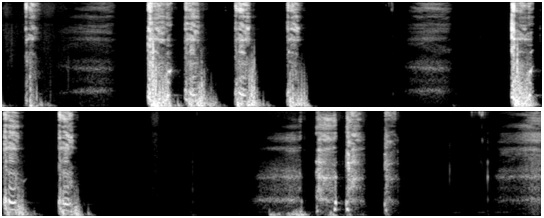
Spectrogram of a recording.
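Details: A girl of unknown cause coughs: harsh, deep barking coughs grouped in short bouts.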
